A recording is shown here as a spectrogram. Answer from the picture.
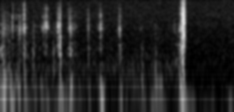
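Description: Computer keyboard typing: a quick run of about a dozen keystrokes, with one louder key strike near the end.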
